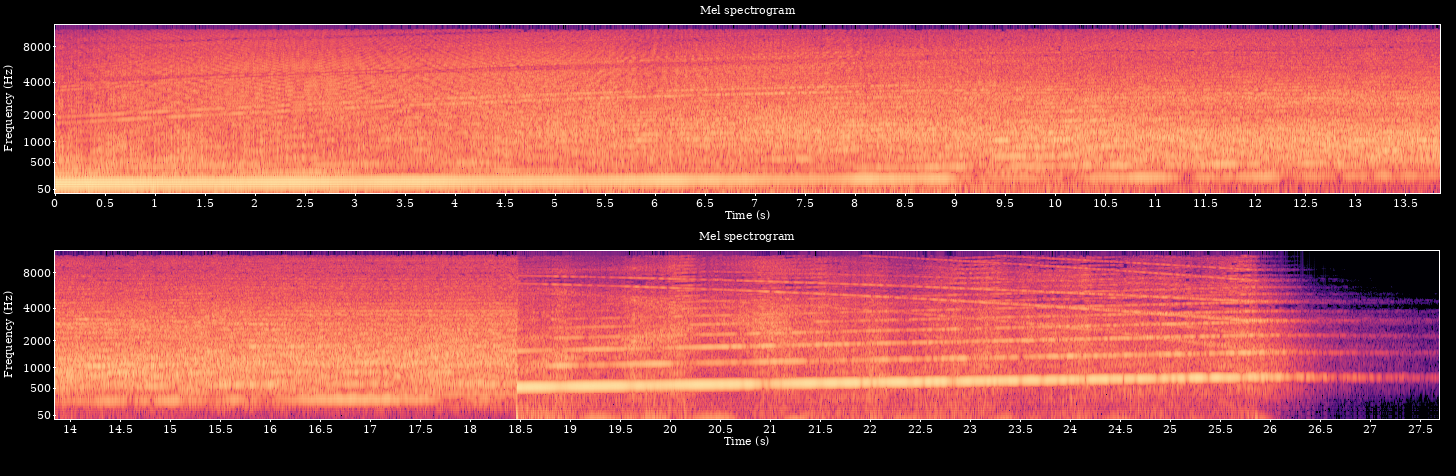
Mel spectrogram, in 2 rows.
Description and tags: Jet-Fighter FX
This sound was created with layering and frequency processing.
BPM 130
Air, Aviation, Build, Flight, FX, Jet-Fighter, Overclocking, SFX, Sky, Sound-effect, Special-effect, Up, Warbird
